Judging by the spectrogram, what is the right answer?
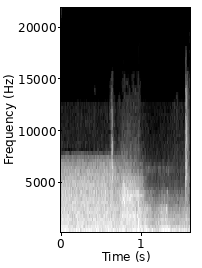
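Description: Hissing radio static with digital distortion in the horror game Static Dread: The Lighthouse, a steady, fairly quiet wash of noise with faint flickers, no voices.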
